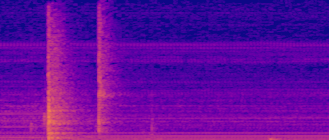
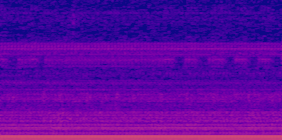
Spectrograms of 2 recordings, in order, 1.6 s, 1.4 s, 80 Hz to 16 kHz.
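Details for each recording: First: Late-1965 Epiphone EA-32RVT Comet tube amp with reverb tank grounded to center tap, reverb on at full volume: only a faint steady low hum under handling clicks, barely different from reverb off; noise level normal after grounding fix. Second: Late-1965 Epiphone EA-32RVT Comet tube guitar amp idling with volume and reverb knobs at 10 but reverb switched off: steady low buzzing hum, no playing, noise blamed on poor grounding layout (output-tube bias parts grounded at power transformer center tap).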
